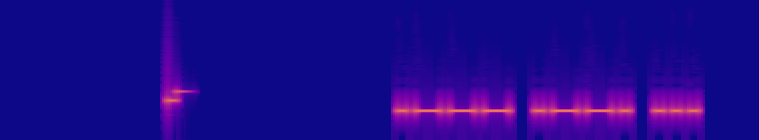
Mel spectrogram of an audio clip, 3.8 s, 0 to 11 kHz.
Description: Morse code, heard as a keyed tone, about 28 wpm, 700 Hz. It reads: JPS
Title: USA Call Sign Postfixes - 3 Letters 28wpm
